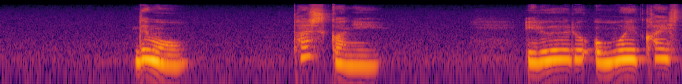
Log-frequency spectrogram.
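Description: A young woman speaks softly and casually, close to a microphone.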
